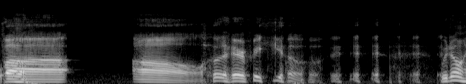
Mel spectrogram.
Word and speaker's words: Baal: It is pronounced Baal, by the way. It's not Baal. Yeah. That sounds identical to me, to my English ears. No, The sorry. little glottal. Baal.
